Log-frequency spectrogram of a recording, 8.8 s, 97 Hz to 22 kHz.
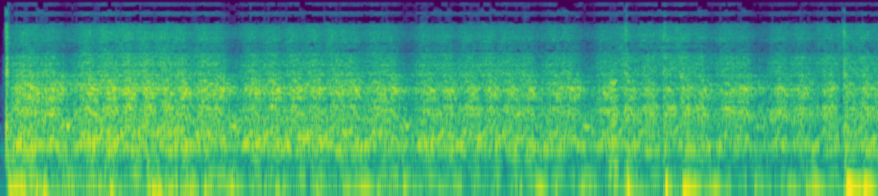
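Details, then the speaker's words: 1963 Dodge Dart 270 convertible with a swapped-in 360 V8, off the road 21 years, after tightening a loose carburetor: the engine catches with a rough, uneven rumble and settles into a steady idle. Normal running. "Nice. Rousing success. As expected, it's gonna be a runner."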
